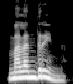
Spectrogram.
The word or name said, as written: malandrino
